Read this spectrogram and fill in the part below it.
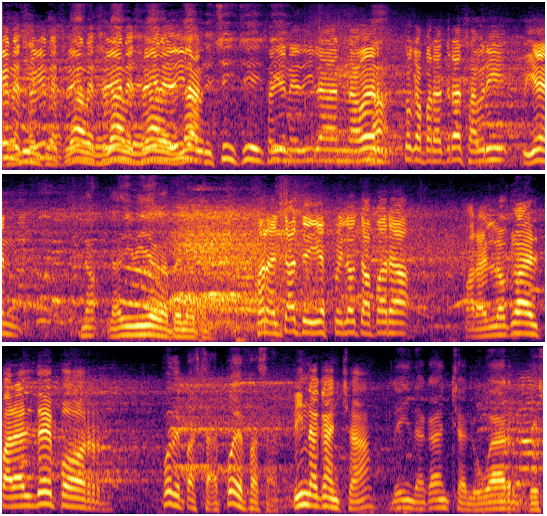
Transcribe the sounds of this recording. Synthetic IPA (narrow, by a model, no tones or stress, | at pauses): ejeneeβjeneseneseβjeneseβjeneðilansisiseβjeneðilanaβeɾt̪okapaɾat̪ɾasaβɾibjen | nõlaðiβiðiolapelot̪apaɾaelt̪at̪eiehspelot̪apaɾa | paɾaelːokalpaɾaeld̪epoɾ | pweðepasa̰ɾpweðepasa̰ɾlind̪ak̬ant͡ʃa | lind̪akant͡ʃaluɣaɾde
